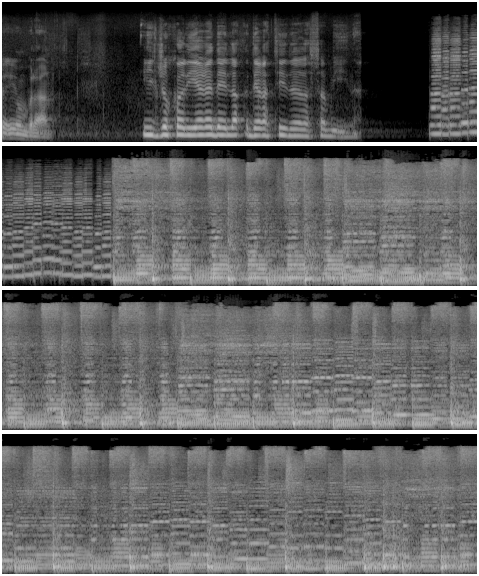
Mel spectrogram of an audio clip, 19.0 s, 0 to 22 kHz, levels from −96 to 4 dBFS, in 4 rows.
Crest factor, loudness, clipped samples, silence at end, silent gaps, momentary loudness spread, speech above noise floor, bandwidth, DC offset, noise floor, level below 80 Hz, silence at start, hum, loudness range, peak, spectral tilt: 18 dB; -25 LUFS; under 0.1%; 0 s; none; 9 LU; 48 dB; 19 kHz; under 0.1%; -79 dBFS; -62 dBFS; 0 s; none; 9 LU; -10 dBFS; -3 dB/octave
